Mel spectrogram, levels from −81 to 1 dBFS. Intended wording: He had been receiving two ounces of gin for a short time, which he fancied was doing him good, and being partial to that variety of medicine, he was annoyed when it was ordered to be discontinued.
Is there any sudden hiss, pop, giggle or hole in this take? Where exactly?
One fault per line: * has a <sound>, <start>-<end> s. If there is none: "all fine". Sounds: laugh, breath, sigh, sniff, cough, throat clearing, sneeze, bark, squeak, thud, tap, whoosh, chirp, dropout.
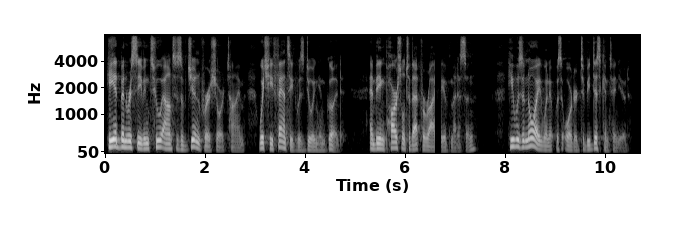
* has a dropout, 6.6-6.7 s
